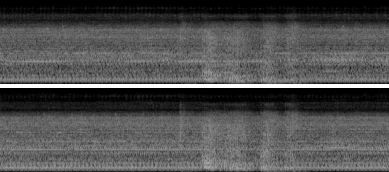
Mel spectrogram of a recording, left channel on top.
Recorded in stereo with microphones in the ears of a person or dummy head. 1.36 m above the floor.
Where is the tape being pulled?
5° right (ahead or behind), 1.2 m.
